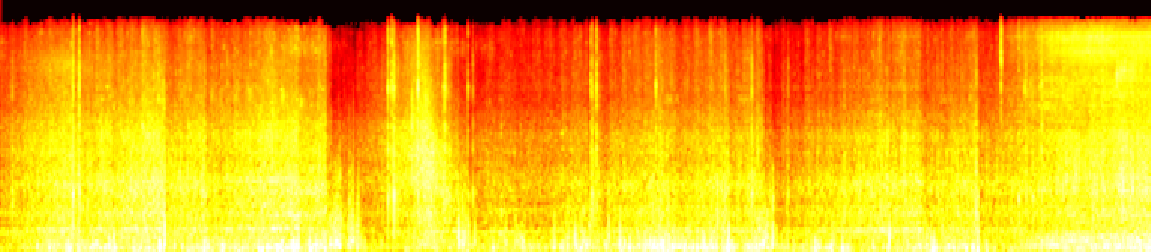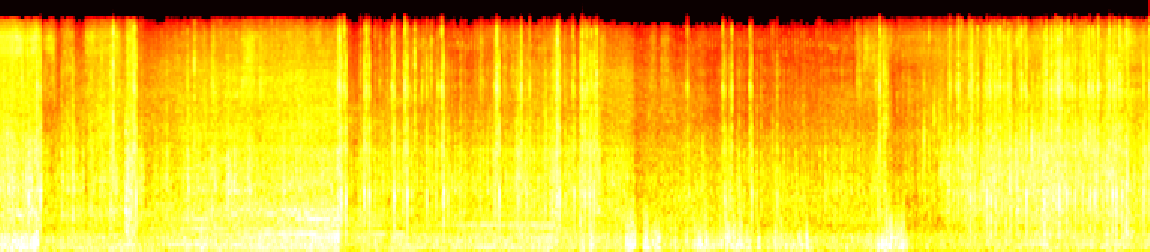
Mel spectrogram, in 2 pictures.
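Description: Wind buffeting the microphone of a handlebar-mounted camera on a moving bicycle, with road noise and frequent small knocks and rattles. A low engine hum from a motor vehicle is heard for several seconds around the middle.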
